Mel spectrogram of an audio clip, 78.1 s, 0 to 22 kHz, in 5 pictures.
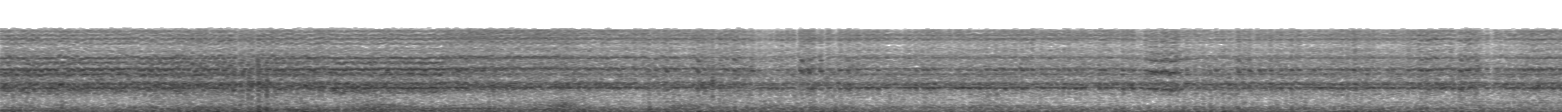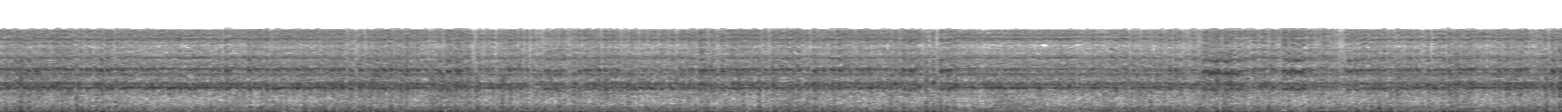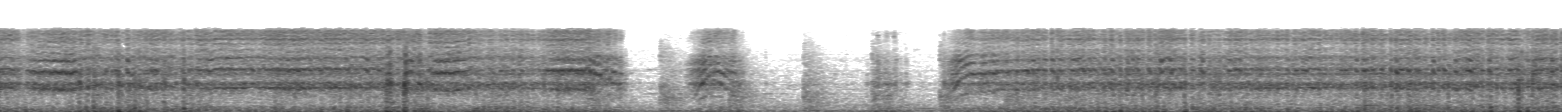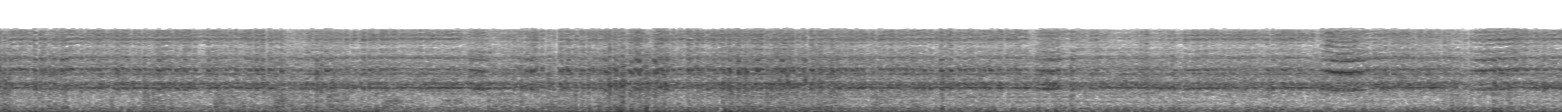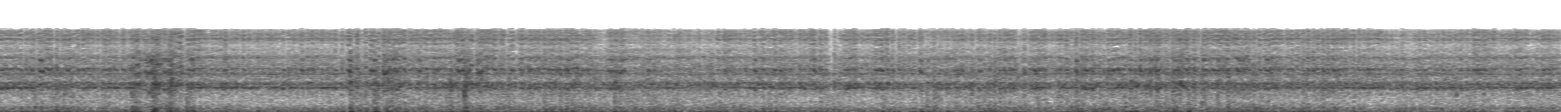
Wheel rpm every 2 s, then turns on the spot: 210, 210, 220, 230, 230, 230, 230, 240, 230, 230, 230, 230, 230, 230, 220, 230, 230, 230, 160, 20, 90, 230, 230, 230, 230, 230, 230, 230, 230, 230, 230, 230, 240, 230, 230, 230, 230, 230, 230.
38-40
